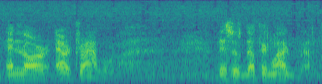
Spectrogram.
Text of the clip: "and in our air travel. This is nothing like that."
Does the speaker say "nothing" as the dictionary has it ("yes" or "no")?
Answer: yes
